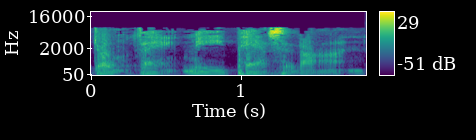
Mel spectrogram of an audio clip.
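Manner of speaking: low, gruff, rough-edged voice. Recalling a man's answer when the speaker tried to thank him, imitating a gruff voice. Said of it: "in his gruff voice".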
